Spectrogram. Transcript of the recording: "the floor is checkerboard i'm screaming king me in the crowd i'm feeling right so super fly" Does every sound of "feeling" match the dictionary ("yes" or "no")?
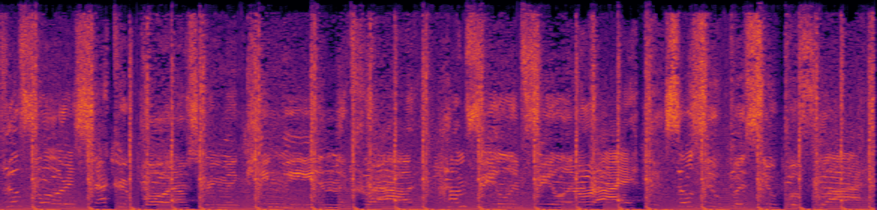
yes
